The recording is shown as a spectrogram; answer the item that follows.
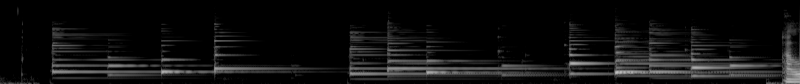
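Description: Sampled pipa (Chinese lute) played from a keyboard: a short phrase of plucked notes that rings out and dies away about three seconds in, then a second phrase of overlapping plucked notes and chords.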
